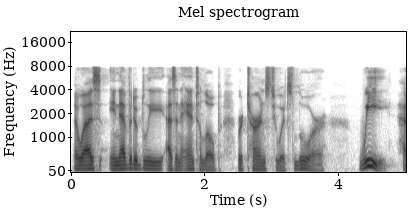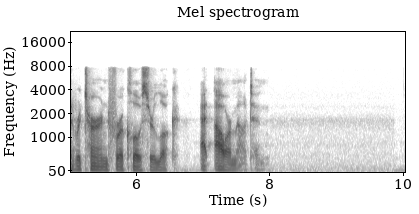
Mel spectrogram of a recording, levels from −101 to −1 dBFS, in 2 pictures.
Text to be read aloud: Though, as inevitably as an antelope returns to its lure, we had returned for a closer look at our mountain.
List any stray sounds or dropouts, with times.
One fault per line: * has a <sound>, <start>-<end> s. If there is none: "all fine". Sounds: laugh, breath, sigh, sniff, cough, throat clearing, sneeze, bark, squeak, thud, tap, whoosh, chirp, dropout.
all fine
